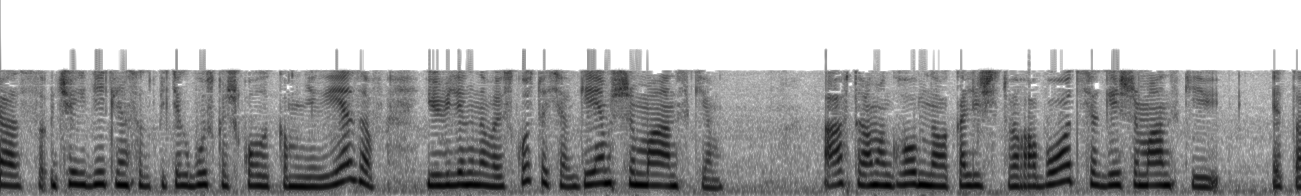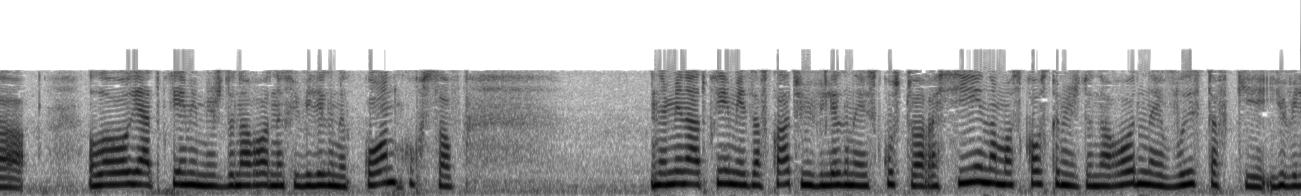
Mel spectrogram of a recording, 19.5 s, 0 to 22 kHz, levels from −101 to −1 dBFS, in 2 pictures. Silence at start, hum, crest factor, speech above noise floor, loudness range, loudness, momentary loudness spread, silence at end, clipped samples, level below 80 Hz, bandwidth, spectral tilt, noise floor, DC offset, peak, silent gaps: 0 s; none; 10 dB; 31 dB; 3 LU; -10 LUFS; 9 LU; 0 s; 0.7%; -46 dBFS; 5.2 kHz; -9 dB/octave; -40 dBFS; under 0.1%; 0 dBFS; none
